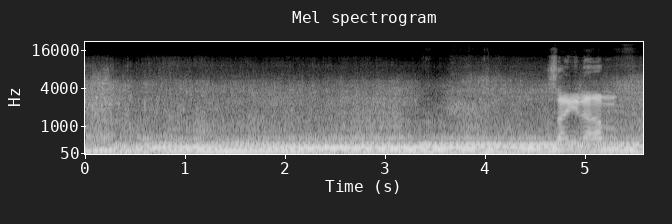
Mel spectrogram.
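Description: A New Zealand stockcar, the 91B, races around the Woodford Glen track, a loud steady engine drone holding a constant pitch throughout, with a brief higher whine near the end and voices in the background.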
